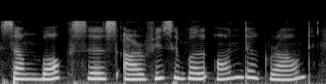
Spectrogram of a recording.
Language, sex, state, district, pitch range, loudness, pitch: English, female, Assam, Kamrup Metropolitan, 240-285 Hz, -16 LUFS, 260 Hz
